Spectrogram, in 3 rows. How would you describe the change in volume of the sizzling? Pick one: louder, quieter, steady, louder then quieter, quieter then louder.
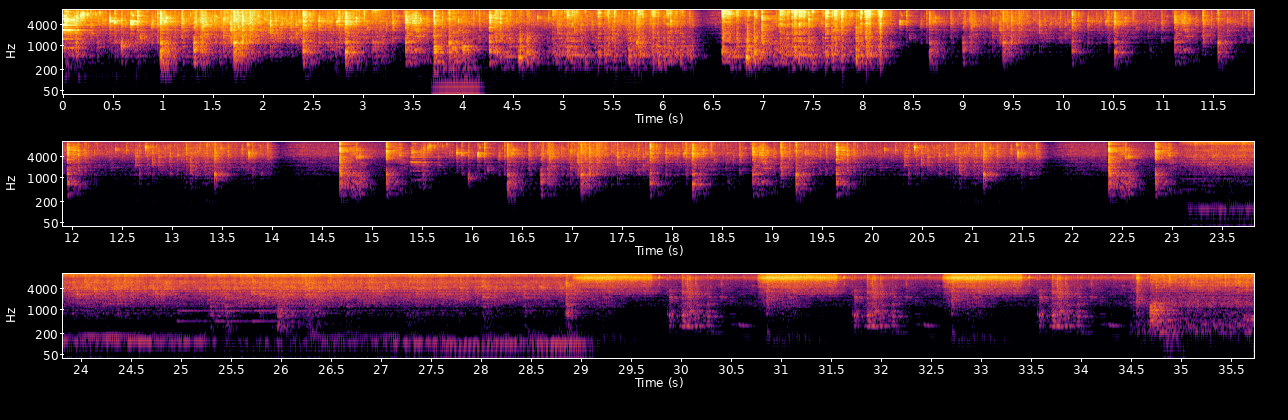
quieter.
